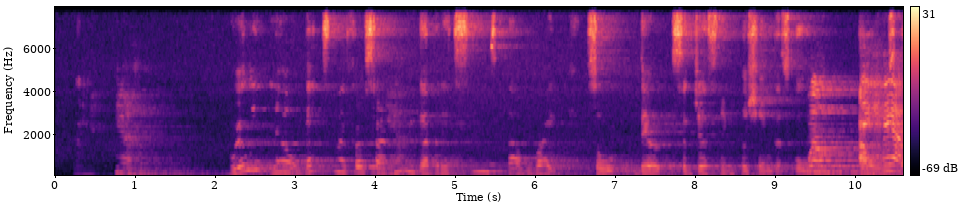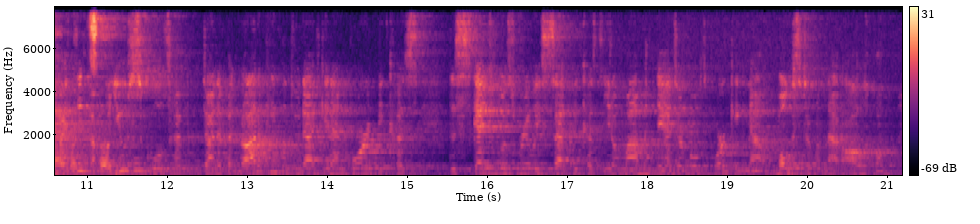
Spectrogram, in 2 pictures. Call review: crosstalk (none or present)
present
